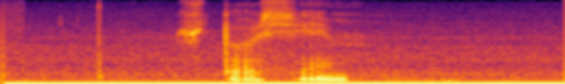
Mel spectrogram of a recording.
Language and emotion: Russian, neutral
